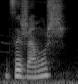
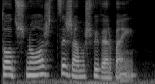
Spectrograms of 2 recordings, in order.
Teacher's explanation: Desejamos, não ouvimos a letra E. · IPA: /d'z'ʒamush/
